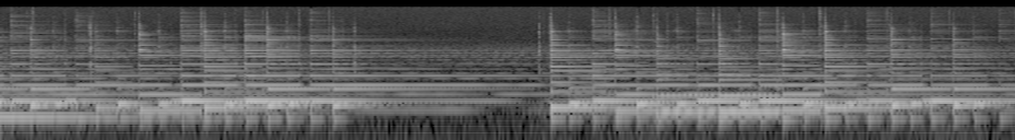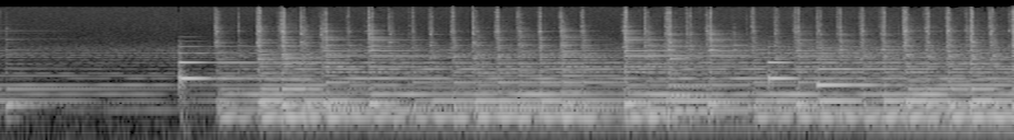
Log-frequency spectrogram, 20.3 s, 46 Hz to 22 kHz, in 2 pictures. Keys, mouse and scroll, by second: 0.2 click, 5.7 right click, 10.0 click, 12.4 click, 18.7 click.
